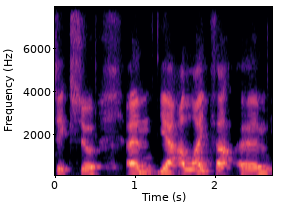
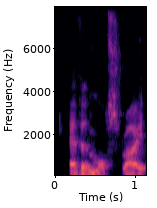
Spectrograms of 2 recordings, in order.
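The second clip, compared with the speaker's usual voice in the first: quiet, hushed, careful, discreet voice; 6 semitones lower, 8 dB quieter than usual. Mentioning Everton's loss while Everton fans are downstairs: quiet tones. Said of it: "I'm saying it through quiet tones".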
